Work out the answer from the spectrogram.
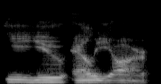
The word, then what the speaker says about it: Euler: mathematician dutch his name was euler it's spelled e-u-l-e-r but pronounced euler and he came up with a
